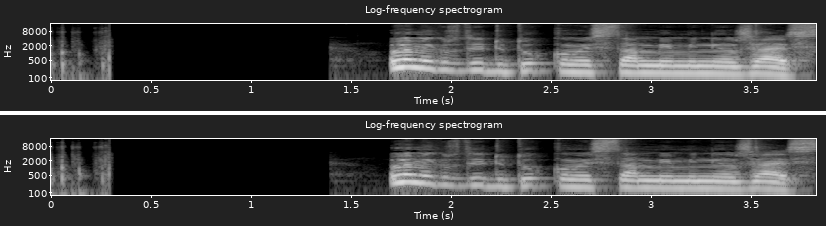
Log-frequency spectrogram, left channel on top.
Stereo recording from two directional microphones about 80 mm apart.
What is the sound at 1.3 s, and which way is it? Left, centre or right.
Speech, centre.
